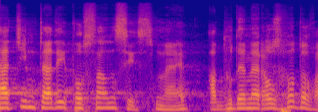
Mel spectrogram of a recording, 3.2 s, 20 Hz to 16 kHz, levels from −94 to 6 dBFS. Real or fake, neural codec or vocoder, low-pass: fake; codec, 44.1 kHz, 2.6 kbps, SNAC; 14.4 kHz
